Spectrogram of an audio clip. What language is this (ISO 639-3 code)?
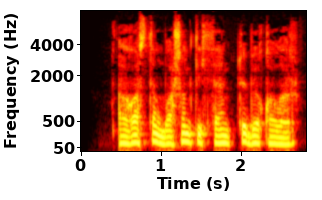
bak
